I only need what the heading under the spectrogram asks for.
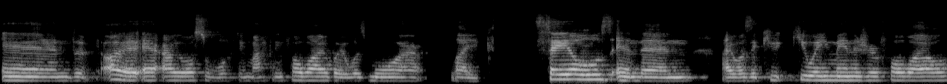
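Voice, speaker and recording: Speaking in a Brazilian accent, the voice moves at a moderate pace with ordinary pitch variation. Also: woman. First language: Portuguese. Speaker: coding program participant. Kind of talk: casual self-introduction.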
